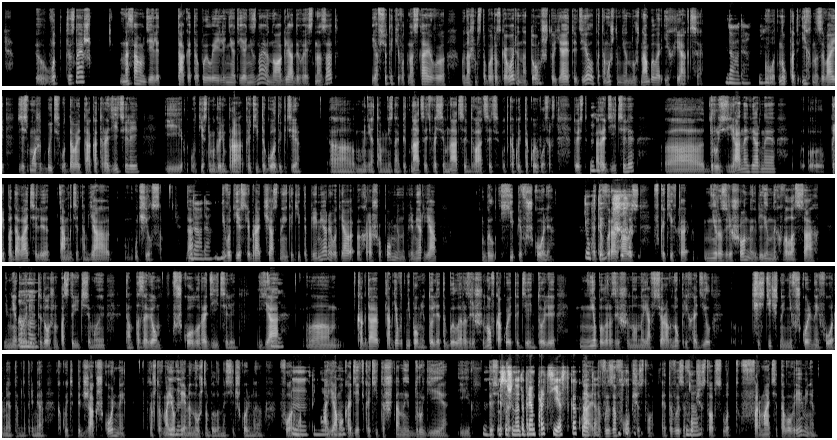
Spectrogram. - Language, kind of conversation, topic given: Russian, podcast, Что для тебя важнее: комфорт или самовыражение?
- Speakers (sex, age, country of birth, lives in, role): female, 40-44, Russia, Italy, host; male, 45-49, Ukraine, United States, guest
- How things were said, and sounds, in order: tapping; lip smack; chuckle; other background noise; "есть" said as "есь"; chuckle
